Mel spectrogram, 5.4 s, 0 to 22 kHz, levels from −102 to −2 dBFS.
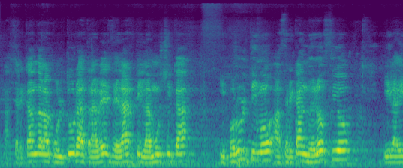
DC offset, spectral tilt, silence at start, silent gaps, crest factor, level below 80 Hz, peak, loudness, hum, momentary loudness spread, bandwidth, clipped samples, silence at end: under 0.1%; -8 dB/octave; 0 s; none; 16 dB; -48 dBFS; -2 dBFS; -19 LUFS; none; 11 LU; 7.6 kHz; under 0.1%; 0 s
